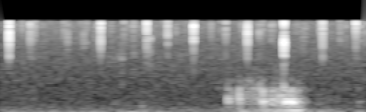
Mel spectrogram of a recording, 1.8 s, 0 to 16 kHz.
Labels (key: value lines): label: biophony, low growl
recorder: SoundTrap 300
